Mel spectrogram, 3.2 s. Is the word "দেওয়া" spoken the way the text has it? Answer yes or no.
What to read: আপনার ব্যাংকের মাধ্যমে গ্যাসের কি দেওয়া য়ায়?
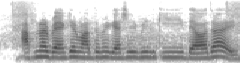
yes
